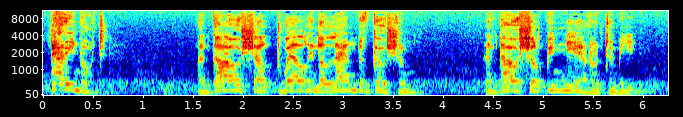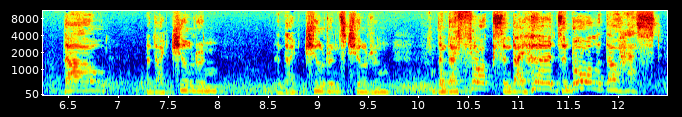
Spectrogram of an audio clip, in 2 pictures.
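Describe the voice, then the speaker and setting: An actor playing an impassioned, commanding lord of Egypt in a formal, declamatory dramatized scripture reading. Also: male voice, high-pitched, pushed and bright, exaggerated voice. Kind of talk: dramatized scripture reading, radio-play acting. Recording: noisy old dramatized audio recording.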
